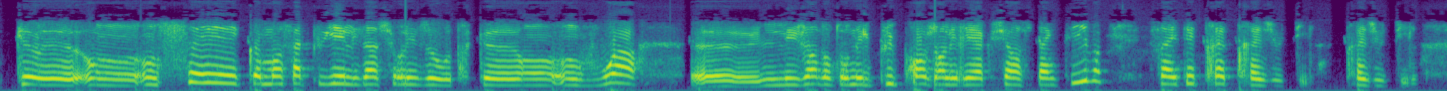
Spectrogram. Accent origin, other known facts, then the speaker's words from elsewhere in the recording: Paris, Île-de-France, France; je suis parisienne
